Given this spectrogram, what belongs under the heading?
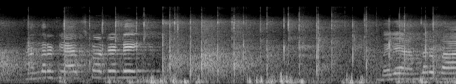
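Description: Schoolchildren in a government school classroom clap together in quick, uneven bursts, with an adult voice and children's chatter heard over the clapping.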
